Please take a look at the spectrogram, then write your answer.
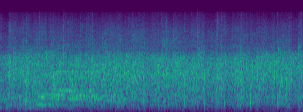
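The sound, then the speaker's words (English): A crowd applauds steadily and loudly for the secretary who arranges appointments with Maharaj, a dense wash of clapping that holds at an even level throughout, with faint voices mixed in briefly near the start. “He has been facilitating your appointments with Maharaj, so another round of applause for him.”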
